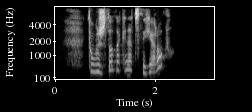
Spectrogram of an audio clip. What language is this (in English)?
Kabyle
